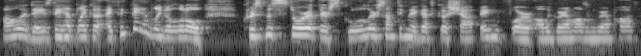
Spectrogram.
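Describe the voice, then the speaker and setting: A woman's voice: medium pitch, fast talker. An older woman, a grandmother, hosting a casual livestream, chatting in a rambling, self-deprecating way while answering viewers, a little stuffy from allergies. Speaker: livestream host.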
